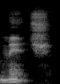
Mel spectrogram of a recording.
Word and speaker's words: Moench: I just loved was Doug Minch, and it's spelled Moench.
